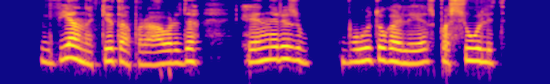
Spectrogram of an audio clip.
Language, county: Lithuanian, Vilnius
